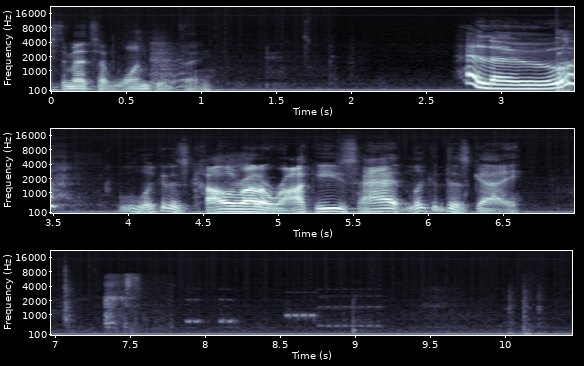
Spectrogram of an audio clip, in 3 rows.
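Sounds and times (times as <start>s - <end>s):
speech: 0.0s - 1.2s, 2.8s - 6.7s
telephone ringing with short electronic tones: 8.5s - 9.3s.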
